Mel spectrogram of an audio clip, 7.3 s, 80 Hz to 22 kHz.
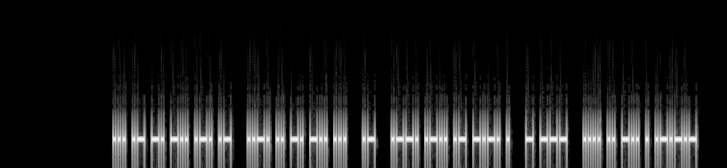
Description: Morse code, heard as a keyed tone, about 48 wpm, 700 Hz. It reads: SANDRA FINDS A PLACE TO HIDE.
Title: Easy Phrases 50wpm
